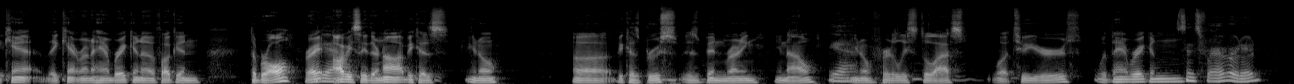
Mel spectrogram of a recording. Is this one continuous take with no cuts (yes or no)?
yes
